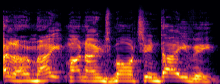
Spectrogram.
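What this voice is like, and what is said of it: Gruff put-on Cockney accent. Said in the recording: “this really gruff Cockney ... kind of accent”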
